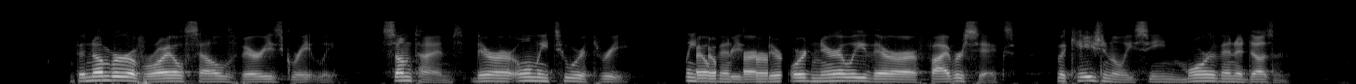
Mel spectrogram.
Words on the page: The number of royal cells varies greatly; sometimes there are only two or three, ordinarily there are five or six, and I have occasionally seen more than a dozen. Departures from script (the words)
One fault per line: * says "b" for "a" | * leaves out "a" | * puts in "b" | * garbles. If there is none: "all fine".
* garbles
* leaves out "and I have"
